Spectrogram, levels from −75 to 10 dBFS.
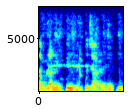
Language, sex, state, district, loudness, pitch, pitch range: Hindi, female, Bihar, Muzaffarpur, -15 LUFS, 185 Hz, 180-190 Hz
